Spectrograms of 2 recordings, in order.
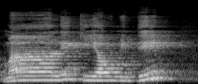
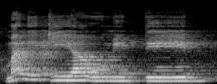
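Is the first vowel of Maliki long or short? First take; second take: long; short. First: The first vowel of Maliki is drawn out long. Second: The first vowel of Maliki is kept short. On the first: This follows one established reading tradition. "mad qiraahnya Hafs an Asim" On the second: This follows another established reading tradition. "tanpa mad"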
